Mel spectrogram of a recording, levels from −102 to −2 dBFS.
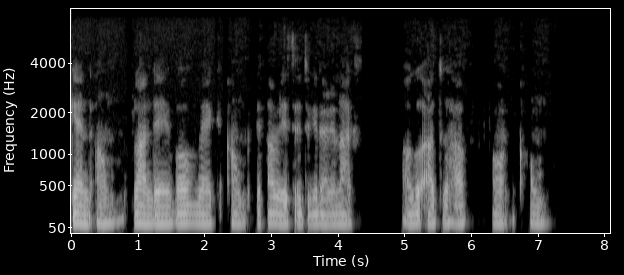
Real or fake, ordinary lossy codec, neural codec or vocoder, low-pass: real; none; none; 7.2 kHz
